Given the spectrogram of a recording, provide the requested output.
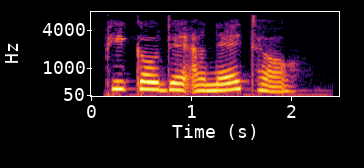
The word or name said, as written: Pico de Aneto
